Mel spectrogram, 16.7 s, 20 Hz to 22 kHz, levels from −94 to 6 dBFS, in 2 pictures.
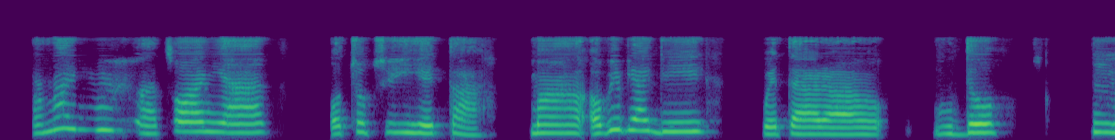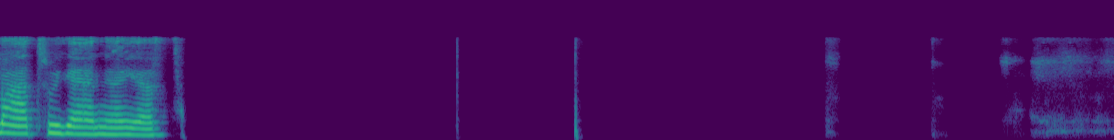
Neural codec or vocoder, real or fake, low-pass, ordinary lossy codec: codec, 16 kHz, 1.1 kbps, Voila-Tokenizer; fake; 7.2 kHz; none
